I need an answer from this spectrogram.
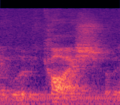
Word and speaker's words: cosh: of like a book kosh of x or kosh some some may pronounce it with a long o but the cosh of x hyperbolic cosine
